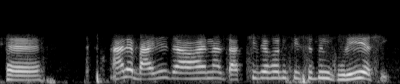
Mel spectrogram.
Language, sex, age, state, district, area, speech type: Bengali, female, 45-60, West Bengal, Alipurduar, rural, conversation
